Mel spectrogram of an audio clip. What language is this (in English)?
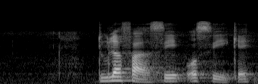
Northern Sotho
